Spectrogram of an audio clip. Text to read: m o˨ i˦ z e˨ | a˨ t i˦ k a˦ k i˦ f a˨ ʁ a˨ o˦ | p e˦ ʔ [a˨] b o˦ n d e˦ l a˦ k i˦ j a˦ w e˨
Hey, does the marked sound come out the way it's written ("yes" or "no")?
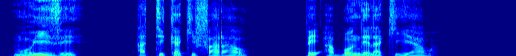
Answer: yes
